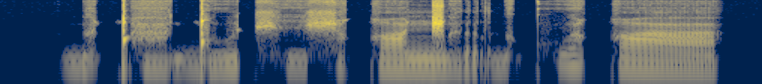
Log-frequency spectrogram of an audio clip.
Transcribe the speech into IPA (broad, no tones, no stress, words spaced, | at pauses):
ɡøǃʰa̤ ɡ͡ǃut͡ʃʰi̤ʃə̤ qa ŋ͡ǁə̤rɡə̤kʷʰi̤ qa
